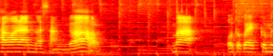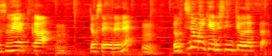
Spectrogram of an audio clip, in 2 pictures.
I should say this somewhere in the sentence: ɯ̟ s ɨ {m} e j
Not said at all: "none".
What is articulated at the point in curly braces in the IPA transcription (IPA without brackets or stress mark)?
m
